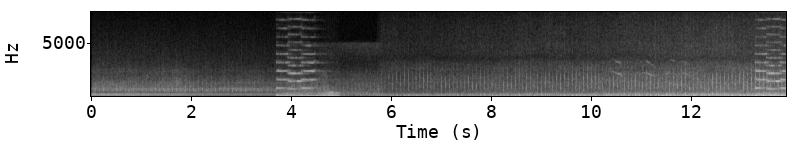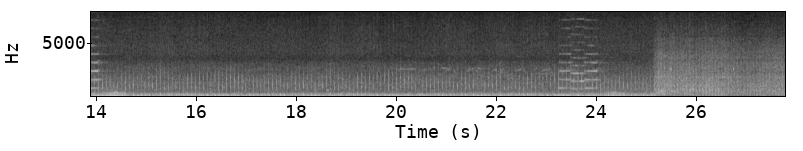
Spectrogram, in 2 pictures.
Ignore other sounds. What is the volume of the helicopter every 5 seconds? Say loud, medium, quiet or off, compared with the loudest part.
medium, medium, loud, loud, loud, loud.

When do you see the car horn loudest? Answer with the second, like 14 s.
14 s.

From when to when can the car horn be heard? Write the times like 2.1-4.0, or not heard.
3.6-5.0, 13.2-14.6, 23.2-24.6.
